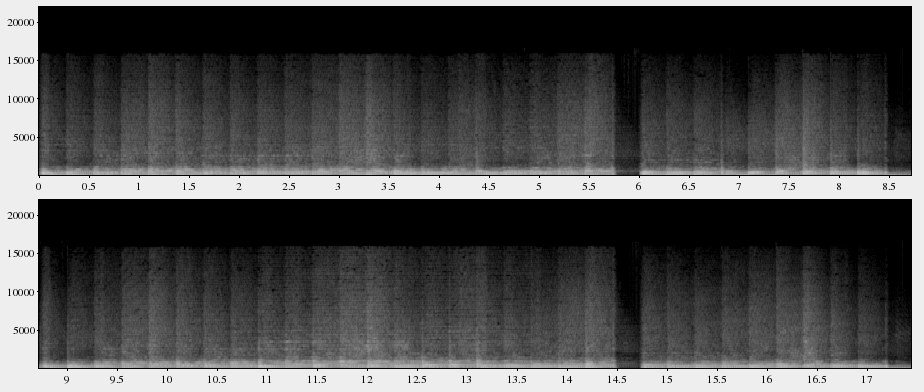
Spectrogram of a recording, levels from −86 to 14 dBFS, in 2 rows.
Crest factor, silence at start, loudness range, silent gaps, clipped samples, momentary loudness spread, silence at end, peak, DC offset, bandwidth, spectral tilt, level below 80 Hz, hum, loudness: 16 dB; 0 s; 2 LU; none; under 0.1%; 4 LU; 0 s; -4 dBFS; under 0.1%; 15.5 kHz; -7 dB/octave; -50 dBFS; none; -21 LUFS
